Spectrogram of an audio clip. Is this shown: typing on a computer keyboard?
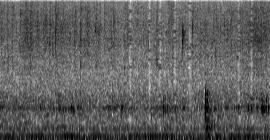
no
